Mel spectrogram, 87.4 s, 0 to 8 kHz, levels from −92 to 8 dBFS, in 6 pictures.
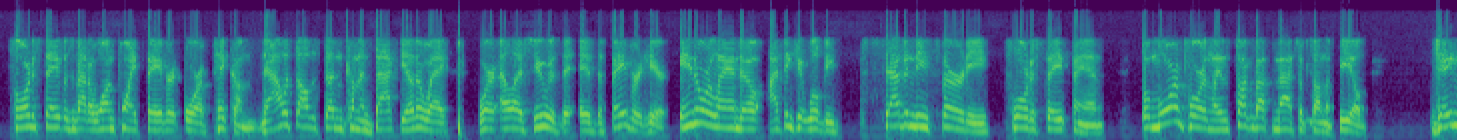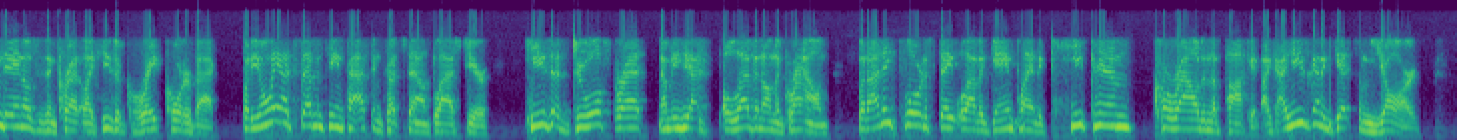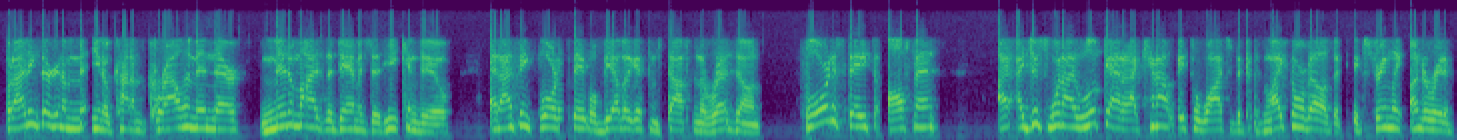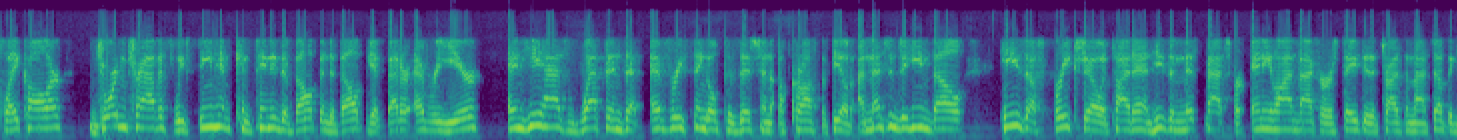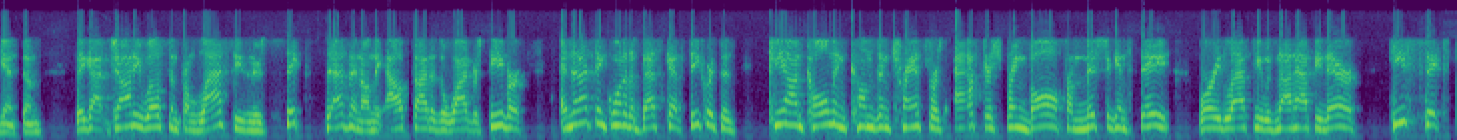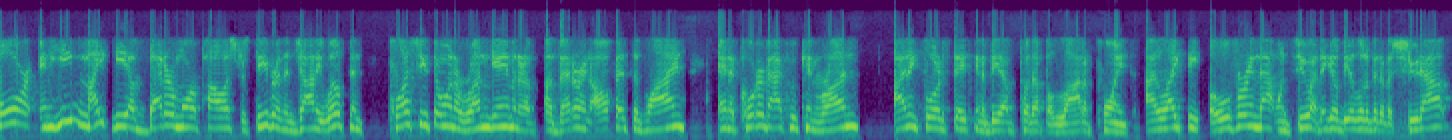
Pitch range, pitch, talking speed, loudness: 155-195 Hz, 175 Hz, 225 wpm, -17 LUFS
